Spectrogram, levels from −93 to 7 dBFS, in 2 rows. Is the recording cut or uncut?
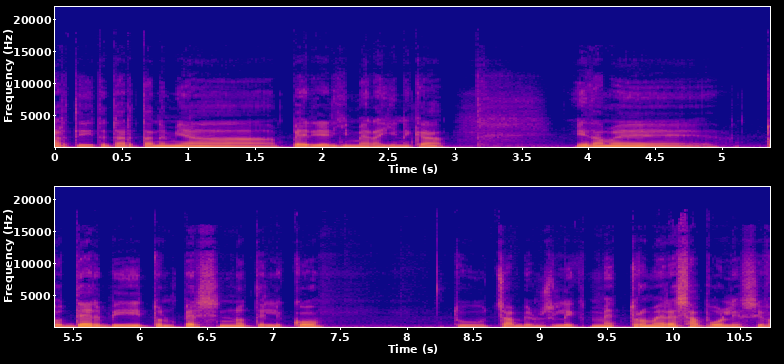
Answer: cut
